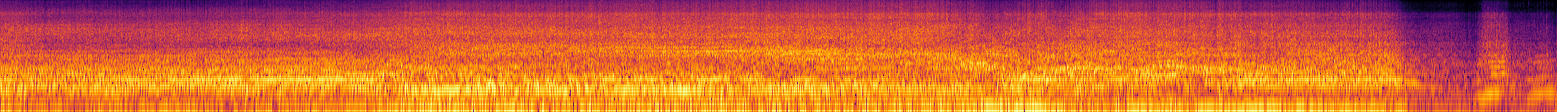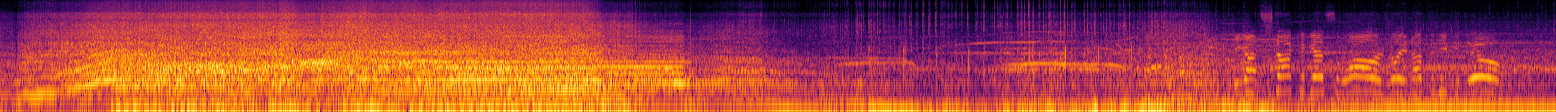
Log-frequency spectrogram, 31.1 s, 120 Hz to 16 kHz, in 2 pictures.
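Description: Burnout car's engine held at high revs while its tyres spin and smoke, a loud steady drone with tyre noise over it. About 14 s in the revs dip and climb back up. Near 22 s the engine winds down to idle and the tyre noise stops.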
